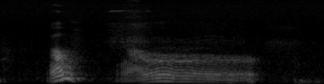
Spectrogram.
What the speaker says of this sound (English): there's a dog in the room.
